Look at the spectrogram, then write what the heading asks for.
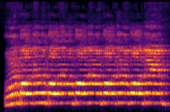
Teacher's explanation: звук змінює забарвлення і стає тоншим здається що верхні ноти дзвенять або резонують в голові У деяких голос відчувається в Маківці У деяких в потилиці в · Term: верхній регістр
